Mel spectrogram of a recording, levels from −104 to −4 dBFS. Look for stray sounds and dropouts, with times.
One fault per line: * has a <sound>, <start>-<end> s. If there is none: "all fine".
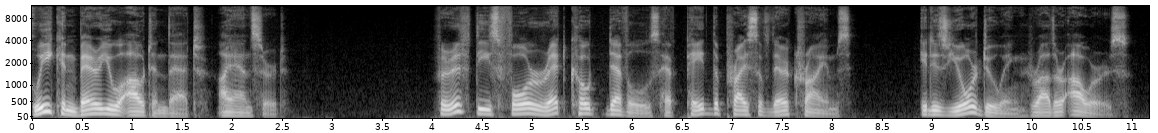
all fine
